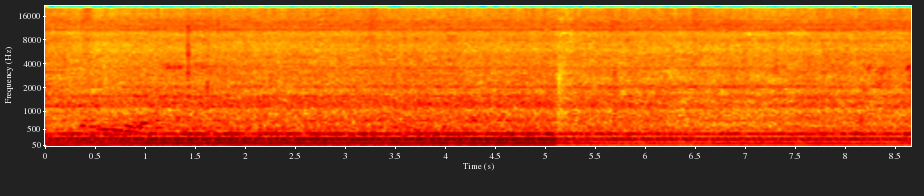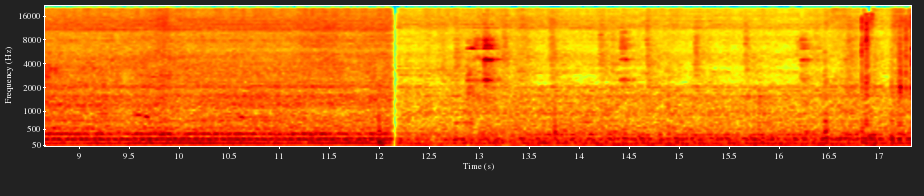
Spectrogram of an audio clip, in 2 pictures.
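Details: Hyundai i10 petrol engine idling smoothly with no skipping or stumbling after a misfire with heavy vibration and the check engine light on was traced to cylinder 3, where water was found, apparently after a car wash.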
